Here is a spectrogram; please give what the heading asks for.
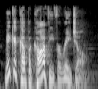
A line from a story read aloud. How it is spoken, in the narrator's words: Dorothy snapped at Kevin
